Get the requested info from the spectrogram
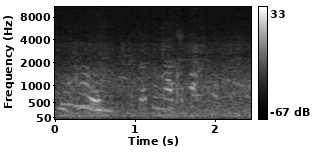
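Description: Chatter of a crowd in an open plaza, with children's high voices calling out; the loudest, a falling shout, comes about half a second in.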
